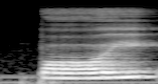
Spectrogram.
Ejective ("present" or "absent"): absent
